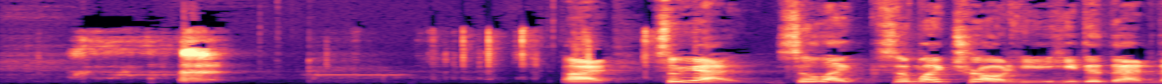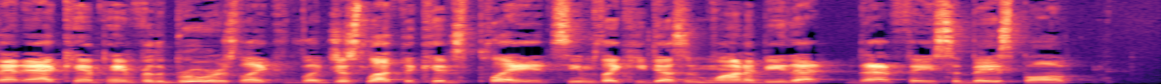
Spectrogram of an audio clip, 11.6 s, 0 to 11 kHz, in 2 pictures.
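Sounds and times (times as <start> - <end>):
speech: 0.9 - 1.2, 2.8 - 11.3
truck reversing alarm beeping: 1.5 - 2.1.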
